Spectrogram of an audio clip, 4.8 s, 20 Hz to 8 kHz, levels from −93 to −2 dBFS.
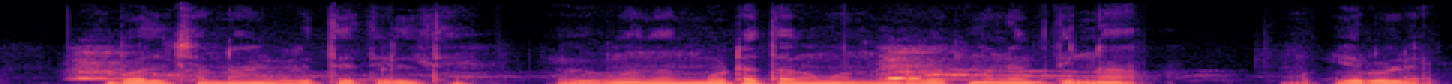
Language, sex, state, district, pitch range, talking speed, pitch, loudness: Kannada, male, Karnataka, Mysore, 125-135 Hz, 150 wpm, 125 Hz, -29 LUFS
